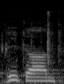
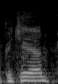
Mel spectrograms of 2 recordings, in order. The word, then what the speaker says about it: pecan: this is a tornado warning in effect if you're in Fort Gaines you've got less than a minute pecan or pecan depending on where you're from how do you pronounce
